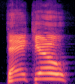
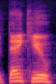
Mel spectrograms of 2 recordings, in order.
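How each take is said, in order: First: High, loud sarcastic thanks; real exasperated yell of thank you. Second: Said in the usual way. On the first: Real, not acted. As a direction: shout thank you up at the refs. Repeats the thanks louder.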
